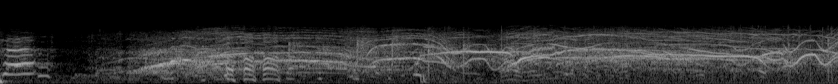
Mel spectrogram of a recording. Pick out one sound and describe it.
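A studio audience cheers and shouts loudly.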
